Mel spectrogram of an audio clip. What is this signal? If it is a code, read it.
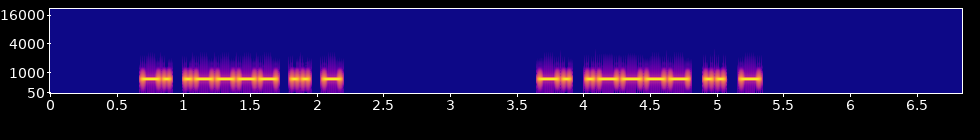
Morse code, heard as a keyed tone, about 28 wpm, 700 Hz. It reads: N1IT N1IT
